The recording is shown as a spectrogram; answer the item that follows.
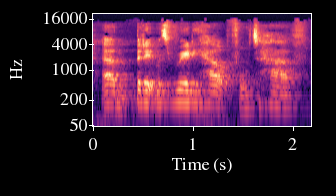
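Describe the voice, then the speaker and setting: Low-voiced woman playwright in a roomy space. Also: fairly even intonation, moderate pace, darkish tone. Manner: earnest, searching for words, laughing lightly. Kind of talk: reflective interview answers.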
